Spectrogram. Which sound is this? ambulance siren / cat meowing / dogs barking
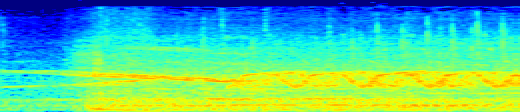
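ambulance siren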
